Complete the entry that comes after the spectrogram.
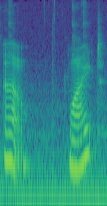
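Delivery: ordinary delivery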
